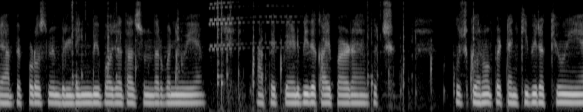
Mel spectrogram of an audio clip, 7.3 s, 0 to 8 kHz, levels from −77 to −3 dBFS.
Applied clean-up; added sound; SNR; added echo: neural mask model RNNoise.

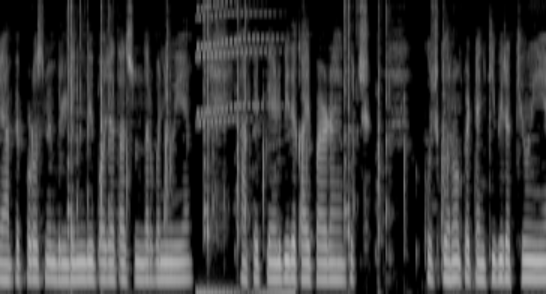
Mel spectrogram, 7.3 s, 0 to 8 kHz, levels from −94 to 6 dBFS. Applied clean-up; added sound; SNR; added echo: classical method Wiener filter.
